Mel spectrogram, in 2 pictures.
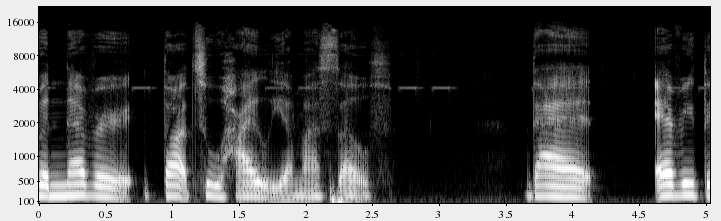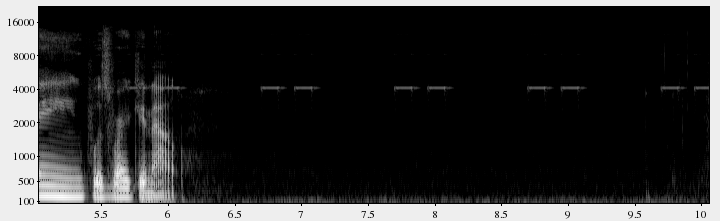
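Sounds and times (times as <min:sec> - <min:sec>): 
speech: 0:00.0 - 0:02.8, 0:03.6 - 0:06.2
alarm clock beeping high-pitched tones: 0:00.0 - 0:10.0
low hum: 0:00.0 - 0:10.0.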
